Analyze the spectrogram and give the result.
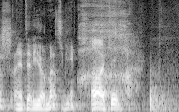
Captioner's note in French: feulement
